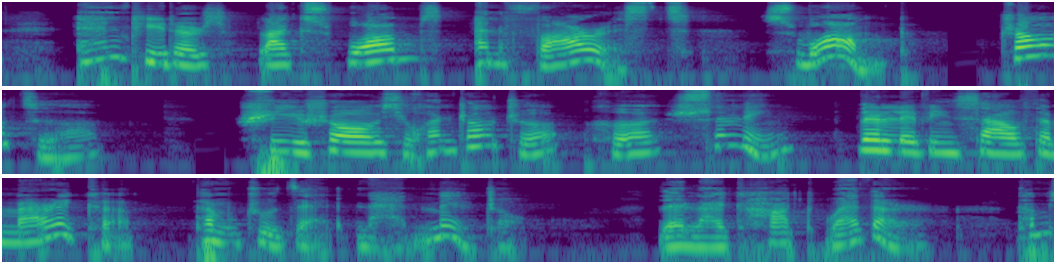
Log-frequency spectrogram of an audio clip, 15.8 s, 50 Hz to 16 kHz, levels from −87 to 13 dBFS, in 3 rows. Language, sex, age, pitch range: Chinese, female, 60-79, 180-300 Hz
